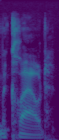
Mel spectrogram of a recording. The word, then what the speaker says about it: MacLeod: make any sense but m-a-c-l-e-o-d is pronounced mcleod really mcleod yeah i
